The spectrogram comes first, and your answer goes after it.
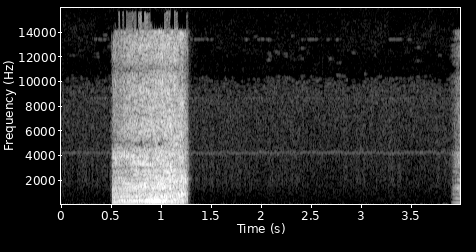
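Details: Bear producing a single rough, throaty roar lasting under a second, followed by silence.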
